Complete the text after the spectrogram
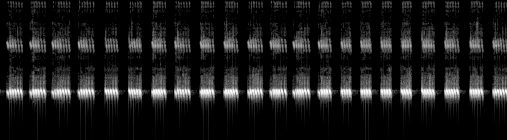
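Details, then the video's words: Chirping from two crickets, a steady run of rapid, very high, shrill pulses, roughly four per second, each crisp and evenly spaced, against complete quiet. "Two Crickets Chirp Sounds"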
